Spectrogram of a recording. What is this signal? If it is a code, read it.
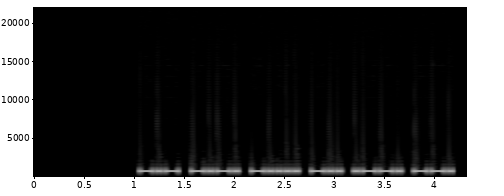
Morse code, heard as a keyed tone, about 28 wpm, 700 Hz. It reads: KC6DPG
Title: USA Callsign DE Callsign - 6 Characters - 28wpm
